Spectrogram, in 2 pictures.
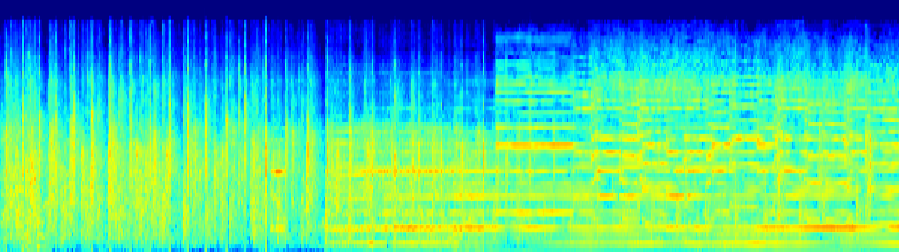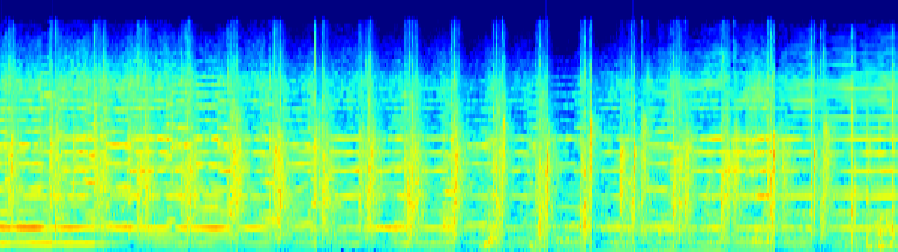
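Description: Guests applauding. About four seconds in, bagpipes strike up: first the steady drones, then a couple of seconds later the chanter playing a tune over them. Clapping continues throughout.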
